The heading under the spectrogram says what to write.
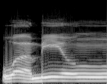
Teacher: এখানে নুন সাকিনের পর ইকফার হরফ শিন আসছে এই কারণে এই নুন সাকিনকে নাকের ভিতরে লুকাইয়া গুন্নার সহিত পড়তে হবে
